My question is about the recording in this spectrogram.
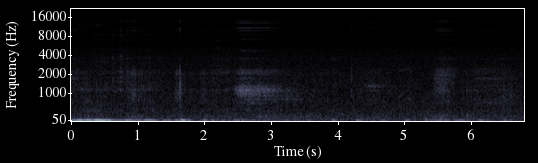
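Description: Skis sliding and scraping over packed snow, with wind rumbling on the microphone during a downhill run. The rumble is strongest in the first couple of seconds and then eases.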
